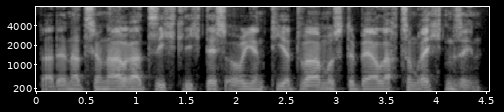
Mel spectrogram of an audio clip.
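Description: An actor narrating a crime story in a radio play in a measured, precise manner. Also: male voice, sits low, fairly even intonation, a bit bright, dry recording, clean studio sound.

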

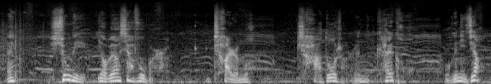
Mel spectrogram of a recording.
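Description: A man's voice: medium pitch, sing-song, quick pace, background noise, close to an everyday voice. An actor playing an affable, scheming male guild leader in an audio drama, chummy, exclamatory and eager to please. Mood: ingratiating.

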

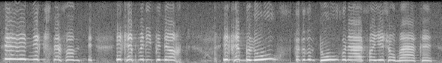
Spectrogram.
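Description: Een kakelende, sluwe heks. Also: female voice, very high voice, fairly even intonation, moderate pace, rough recording. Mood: sly. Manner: cackling, fawning, stumbles over her words. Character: scheming, cackling female witch. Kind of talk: 1960s children's radio play acting.

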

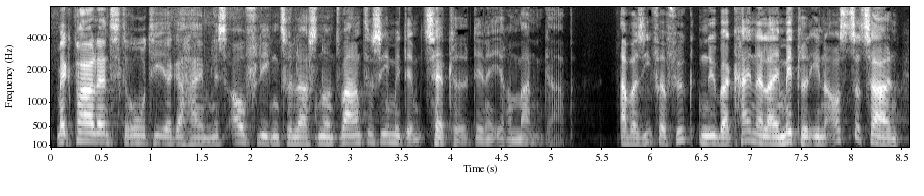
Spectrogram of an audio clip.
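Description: An actor playing a shrewd, relentless detective in a radio drama, speaking precisely, formally and theatrically. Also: male voice, medium pitch, expressive, brisk, a bit bright. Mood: accusing, assured. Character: shrewd, relentless male detective laying out a crime.

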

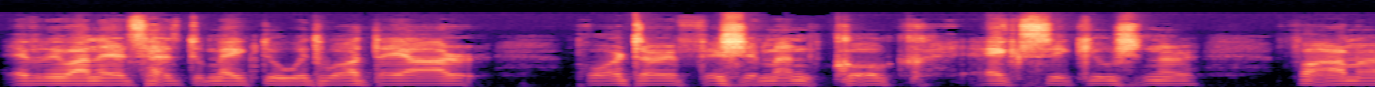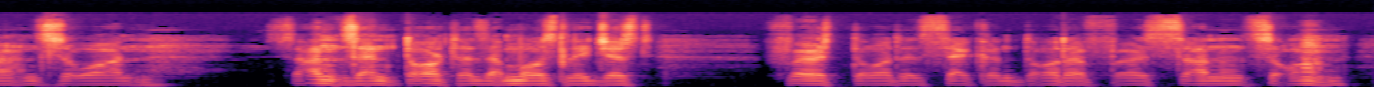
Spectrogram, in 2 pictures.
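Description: A man's voice: fairly low pitch, little pitch movement, unhurried, sharp tone, no room sound. A man doing a ranting old friar. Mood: explaining. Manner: agitated, breathless, ranting. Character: ranting feverish old Spanish friar, bitter.

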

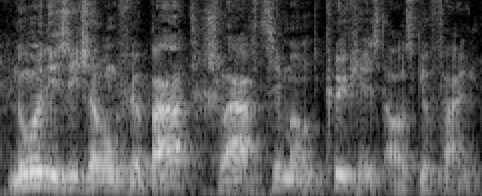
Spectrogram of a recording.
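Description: A man's voice: medium pitch, sing-song, normal speed, fairly bright tone. A man playing a matter-of-fact electrician in a radio crime drama, explaining things precisely in short emphatic statements. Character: matter-of-fact male electrician and shop owner, master of apprentices.

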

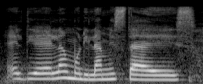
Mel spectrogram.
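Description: A woman giving a halting opinion as a vox pop interviewee. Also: on the high side, fairly even intonation, mellow, a little hiss or hum.

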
